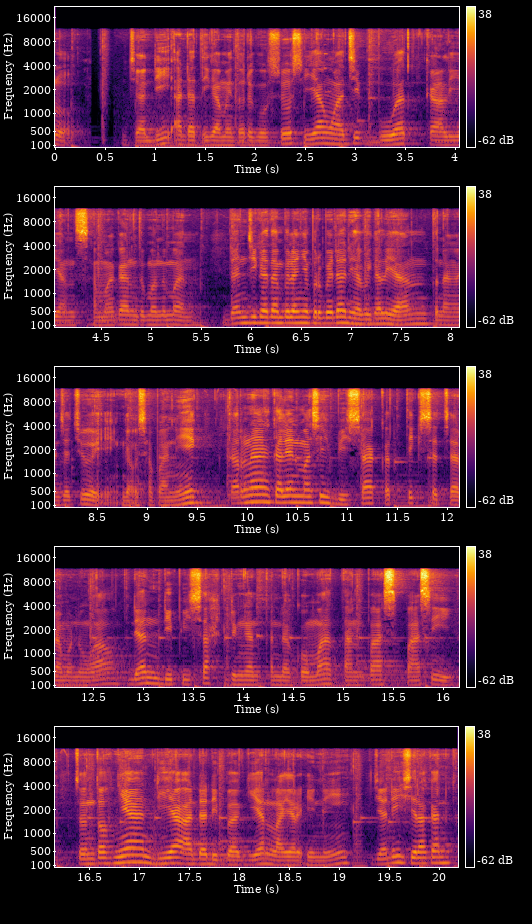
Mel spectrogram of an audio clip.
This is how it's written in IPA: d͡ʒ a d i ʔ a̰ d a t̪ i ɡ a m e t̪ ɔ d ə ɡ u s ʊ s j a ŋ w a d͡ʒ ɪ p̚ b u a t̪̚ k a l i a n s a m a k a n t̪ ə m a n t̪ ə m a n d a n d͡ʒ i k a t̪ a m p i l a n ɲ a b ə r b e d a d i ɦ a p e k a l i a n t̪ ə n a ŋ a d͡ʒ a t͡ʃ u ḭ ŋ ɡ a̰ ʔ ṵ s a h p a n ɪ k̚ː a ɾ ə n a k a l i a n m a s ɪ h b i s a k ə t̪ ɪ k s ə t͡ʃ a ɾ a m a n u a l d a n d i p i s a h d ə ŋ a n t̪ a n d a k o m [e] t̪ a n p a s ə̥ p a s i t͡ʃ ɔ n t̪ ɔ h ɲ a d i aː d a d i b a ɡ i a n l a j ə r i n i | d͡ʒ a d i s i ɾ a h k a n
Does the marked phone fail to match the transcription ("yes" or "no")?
yes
